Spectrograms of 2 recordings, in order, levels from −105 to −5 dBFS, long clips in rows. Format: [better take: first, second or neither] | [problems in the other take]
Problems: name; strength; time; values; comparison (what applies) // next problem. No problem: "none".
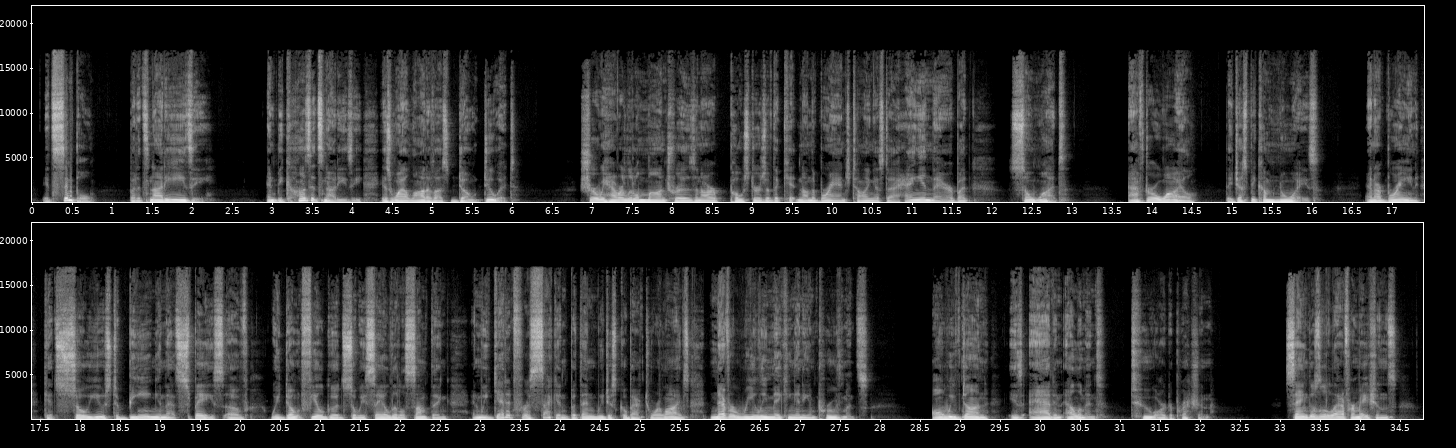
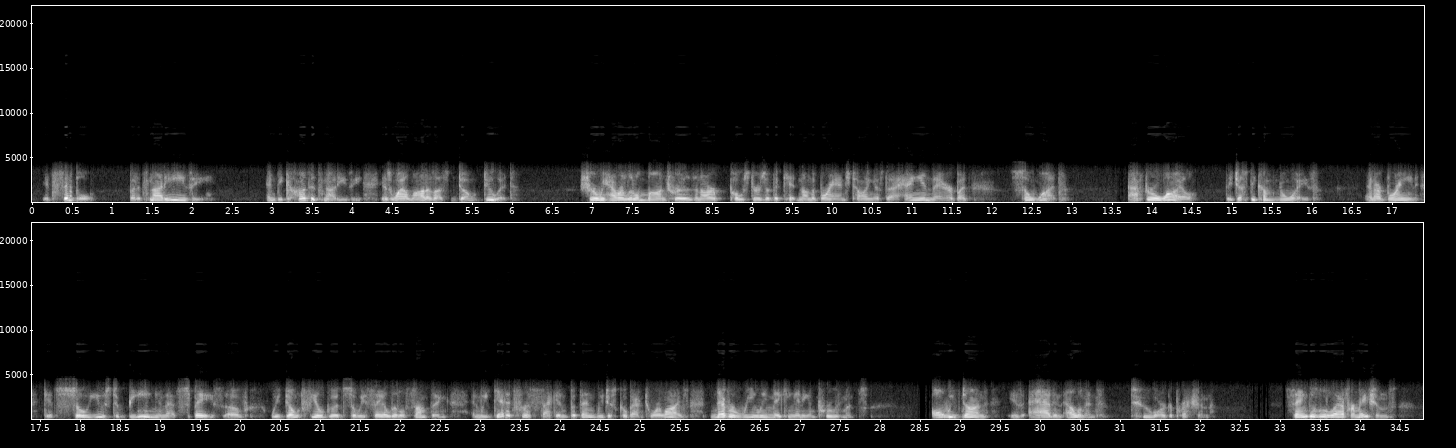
first | phone-call audio; nothing above 3.5 kHz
